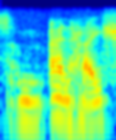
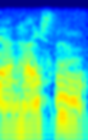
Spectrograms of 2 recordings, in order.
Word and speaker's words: Anne Heche: It stars, or it features, Anne Heche. I've only just recently found out that's how you pronounced her name. Yeah, she passed recently, didn't she, Anne Heche?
